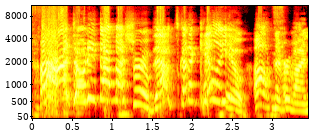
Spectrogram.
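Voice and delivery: high character voice with swooping, swinging pitch. Praising the movie's Toad, then acting him out: Toad voice. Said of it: "And that Toad, too".

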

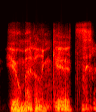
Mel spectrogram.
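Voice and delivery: very low, deep villain grumble. Imagining what Bolas would say next, Bolas grumble. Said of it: "Did you like my Bolas grumble?".

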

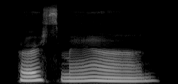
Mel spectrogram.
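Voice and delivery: sultry delivery. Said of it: "You said that real sexy".

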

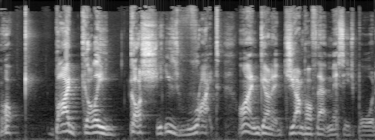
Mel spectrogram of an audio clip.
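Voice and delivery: exaggerated, broad ocker Australian accent, slow. Imitating imagined people agreeing with the opinion: broad ocker Aussie voice. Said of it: "I've turned into this really Oka Aussie voice".

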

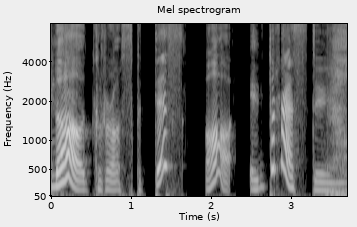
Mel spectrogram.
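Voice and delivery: loud, swooping, hammy, badly done put-on Russian accent. Presenting a deviled egg recipe, speaking in a bad russian accent. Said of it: "speak in bad Russian accents".

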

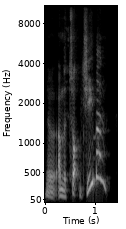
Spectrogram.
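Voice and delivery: put-on very slow, drawled Geordie accent. Joke about how he would sound if he was Geordie: Andrew Tate as a Geordie. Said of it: "if he was Geordie".

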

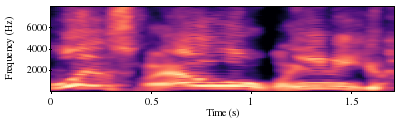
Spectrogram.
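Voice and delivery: very high cartoon voice, swooping around. Welcoming guests on Halloween, doing a Goofy voice. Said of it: "How would Goofy say Halloweeny".

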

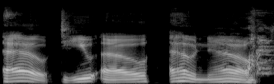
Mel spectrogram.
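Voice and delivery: put-on Baltimore Maryland accent. Recounting a 30 Rock episode, the speaker quotes Elizabeth Banks's Maryland accent. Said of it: "is that a Maryland accent?".

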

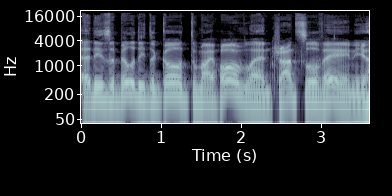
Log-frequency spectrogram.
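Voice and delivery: put-on vampire voice. A podcast co-host does a comedy bit as Dracula, Dracula voice. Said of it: "I'm just become Dracula".

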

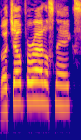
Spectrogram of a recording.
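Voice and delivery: high, loud yelling.

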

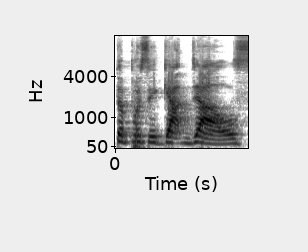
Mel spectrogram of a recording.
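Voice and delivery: put-on mimicked Jamaican accent. Mimicking how the other speaker just said a band name, in a Jamaican accent. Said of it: "it sounded like you had a Jamaican accent".

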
